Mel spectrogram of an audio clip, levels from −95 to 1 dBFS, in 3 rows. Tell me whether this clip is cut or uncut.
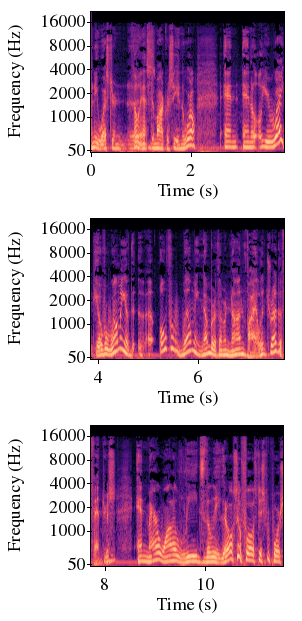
uncut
